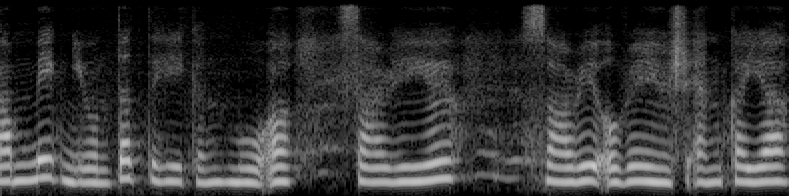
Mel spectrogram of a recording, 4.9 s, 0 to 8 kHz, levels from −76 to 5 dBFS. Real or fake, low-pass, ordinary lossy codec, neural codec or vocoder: fake; 7.2 kHz; none; codec, 16 kHz in and 24 kHz out, 0.9 kbps, LongCat-Audio-Codec, fine tuned four codebook decoder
